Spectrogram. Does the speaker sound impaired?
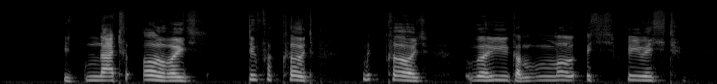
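Yes: hearing loss with cochlear implant; formerly hearing aids, water-resistant cochlear implant on ear hook, hears only nearby speakers; cannot judge own voice, distorted when yelling at high volume, relies on others' volume feedback.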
